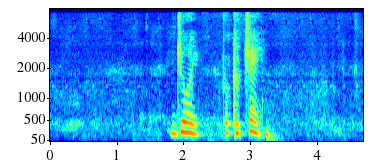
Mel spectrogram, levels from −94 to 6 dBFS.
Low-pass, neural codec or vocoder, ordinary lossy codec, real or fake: none; codec, 16 kHz, 1.1 kbps, Voila-Tokenizer; none; fake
